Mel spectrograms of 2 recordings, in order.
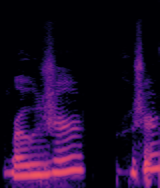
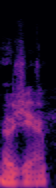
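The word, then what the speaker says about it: Rozier: Chanty Bilips Chanty Bilips and Miami Heat guard Terry Roer Roger Roier Roier.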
